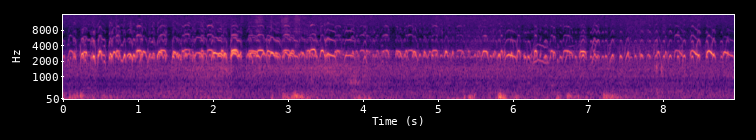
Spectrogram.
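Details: Eurasian oystercatchers, at least 30 together, in courtship display at a sand extraction lake in Vriezenveen, Netherlands, at barely 5°C amid rain and hail showers. A dense, unbroken chorus of shrill piping notes overlaps rapidly, over a low rumble of wind.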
